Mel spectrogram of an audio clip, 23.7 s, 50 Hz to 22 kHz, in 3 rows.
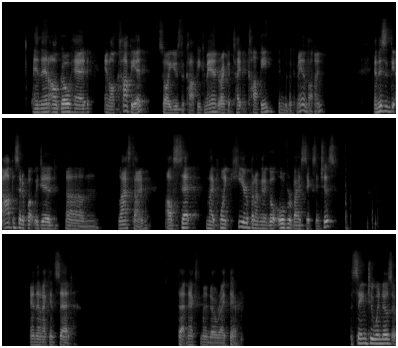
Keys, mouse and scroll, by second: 4.5 click, 14.9 6, 15.3 shift+', 15.4 Return, 19.3 click, 20.4 Return, 21.6-23.6 scroll.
